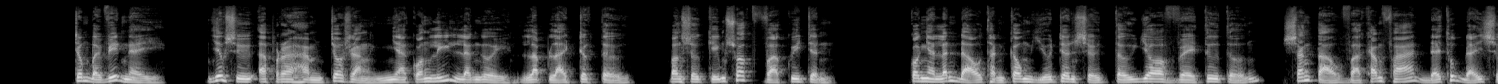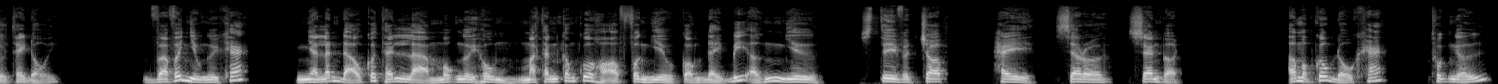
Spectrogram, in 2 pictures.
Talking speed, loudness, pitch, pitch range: 175 wpm, -16 LUFS, 115 Hz, 100-130 Hz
